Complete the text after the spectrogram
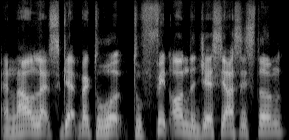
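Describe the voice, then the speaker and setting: A man's voice: on the high side, brisk, fairly bright tone, smooth, no echo, studio quality. A young man explaining and demonstrating in the style of a car product showcase. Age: young adult. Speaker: presenter of a car workshop video.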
